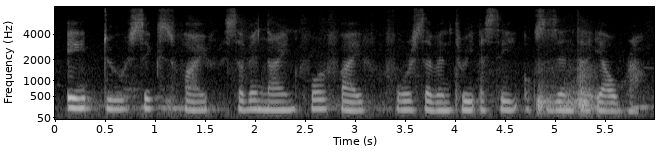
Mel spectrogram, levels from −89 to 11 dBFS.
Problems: background sounds at intervals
